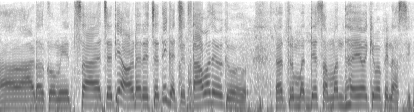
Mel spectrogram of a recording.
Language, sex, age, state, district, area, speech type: Sanskrit, male, 18-30, Karnataka, Hassan, rural, spontaneous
